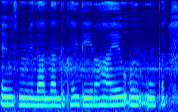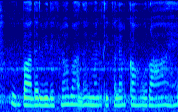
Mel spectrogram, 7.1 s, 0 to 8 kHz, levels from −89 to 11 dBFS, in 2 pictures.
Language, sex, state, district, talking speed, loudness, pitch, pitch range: Hindi, female, Uttar Pradesh, Hamirpur, 170 wpm, -47 LUFS, 195 Hz, 190-205 Hz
